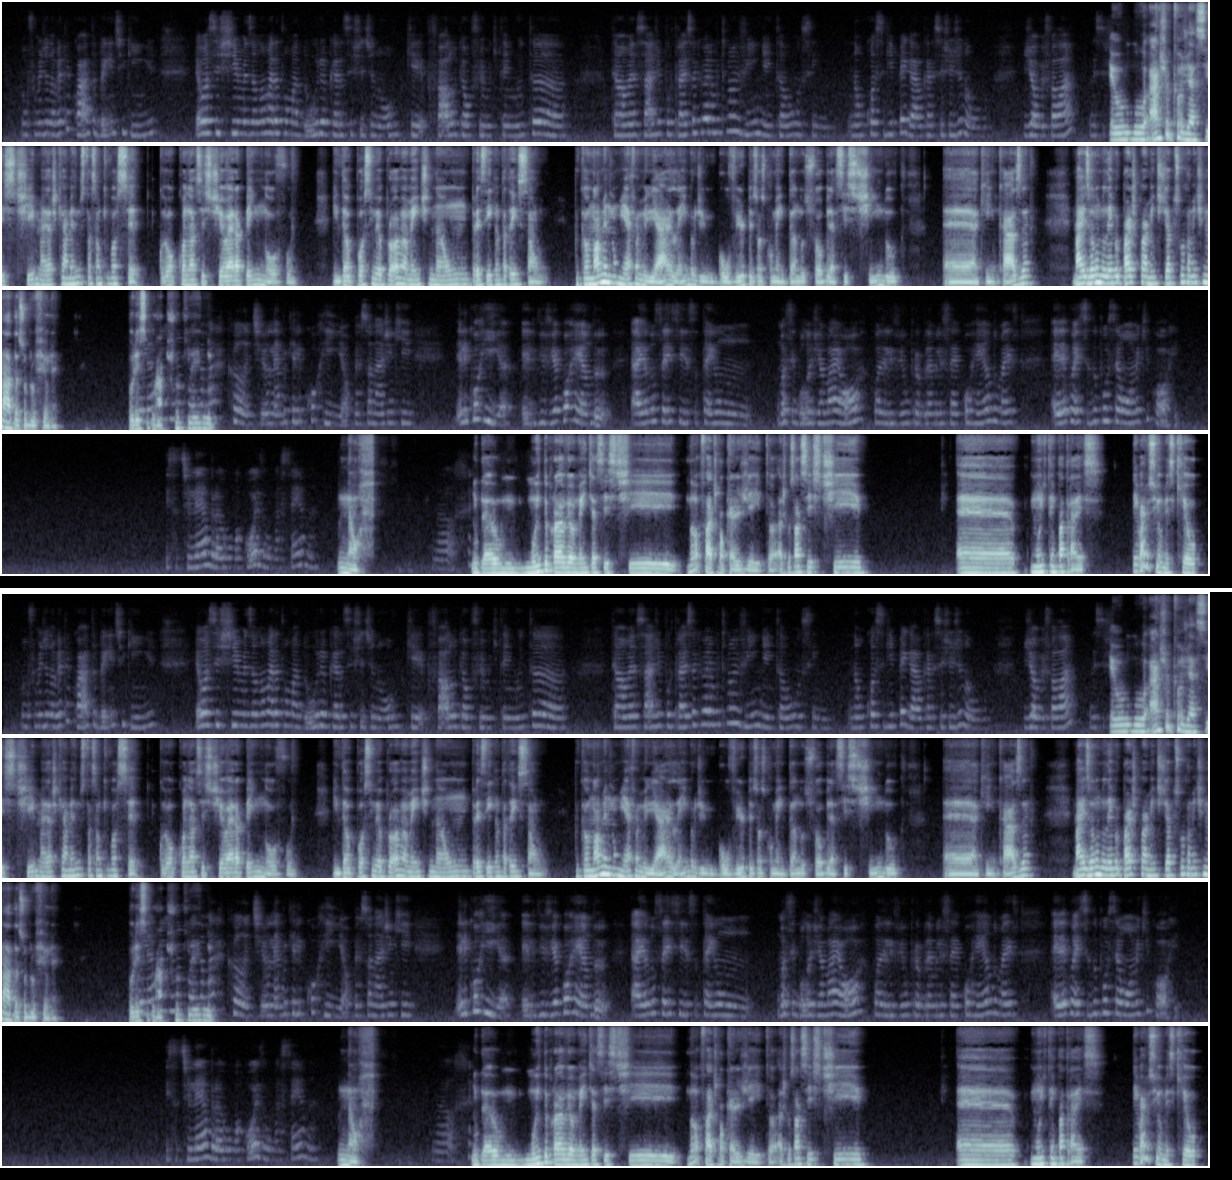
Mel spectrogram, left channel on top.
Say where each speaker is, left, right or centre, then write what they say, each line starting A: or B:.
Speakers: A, in the centre; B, on the left.
A: Um filme de noventa e quatro bem antiguinho. Eu assisti, mas eu não era tão madura, eu quero assistir de novo, porque falam que é um filme que tem muita. Tem uma mensagem por trás, só que eu era muito novinha, então, assim, não consegui pegar, eu quero assistir de novo. Já ouviu falar nesse filme?
B: Eu acho que eu já assisti, mas acho que é a mesma situação que você. Eu- quando eu assisti, eu era bem novo. Então, possível, eu provavelmente não prestei tanta atenção. Porque o nome
A: Uhum.
B: não me é familiar, lembro de ouvir pessoas comentando sobre, assistindo. é, aqui em casa, mas eu não me lembro particularmente de absolutamente nada sobre o filme. Por
A: Eu
B: isso
A: lembro
B: eu acho
A: de uma
B: que
A: coisa marcante. Eu lembro que ele corria, um personagem que ele corria, ele vivia correndo. Aí eu não sei se isso tem um- uma simbologia maior, quando ele via um problema ele saía correndo, mas ele é conhecido por ser um homem que corre. Isso te lembra alguma coisa, alguma cena?
B: não.
A: Não, <laughs>
B: Então, muito provavelmente assisti. Não vou falar de qualquer jeito. Acho que eu só assisti é, muito tempo atrás. Tem vários filmes que eu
